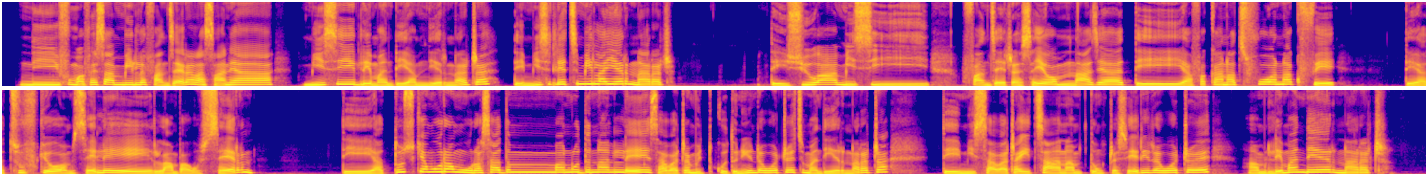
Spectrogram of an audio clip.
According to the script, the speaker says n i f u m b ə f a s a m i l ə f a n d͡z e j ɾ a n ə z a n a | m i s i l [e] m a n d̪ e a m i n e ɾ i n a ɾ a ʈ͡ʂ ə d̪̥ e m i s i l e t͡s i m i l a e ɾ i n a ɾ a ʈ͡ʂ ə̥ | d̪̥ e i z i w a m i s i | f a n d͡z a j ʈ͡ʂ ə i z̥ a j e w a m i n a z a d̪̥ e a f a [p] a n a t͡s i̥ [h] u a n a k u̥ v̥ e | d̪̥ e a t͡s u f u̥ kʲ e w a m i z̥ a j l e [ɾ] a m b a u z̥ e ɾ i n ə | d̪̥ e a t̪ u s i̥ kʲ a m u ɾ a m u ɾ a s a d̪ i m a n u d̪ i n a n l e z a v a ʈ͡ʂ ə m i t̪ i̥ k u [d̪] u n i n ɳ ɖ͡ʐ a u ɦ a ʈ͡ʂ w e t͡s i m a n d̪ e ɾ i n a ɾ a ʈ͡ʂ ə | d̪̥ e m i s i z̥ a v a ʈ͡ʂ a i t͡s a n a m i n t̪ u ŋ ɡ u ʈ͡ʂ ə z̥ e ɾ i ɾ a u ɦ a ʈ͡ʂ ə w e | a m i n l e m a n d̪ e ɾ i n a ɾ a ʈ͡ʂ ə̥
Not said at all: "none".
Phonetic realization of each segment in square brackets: e, k, f, l, d̪

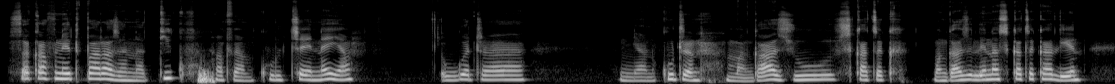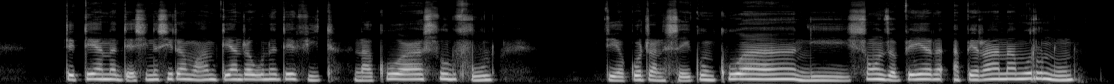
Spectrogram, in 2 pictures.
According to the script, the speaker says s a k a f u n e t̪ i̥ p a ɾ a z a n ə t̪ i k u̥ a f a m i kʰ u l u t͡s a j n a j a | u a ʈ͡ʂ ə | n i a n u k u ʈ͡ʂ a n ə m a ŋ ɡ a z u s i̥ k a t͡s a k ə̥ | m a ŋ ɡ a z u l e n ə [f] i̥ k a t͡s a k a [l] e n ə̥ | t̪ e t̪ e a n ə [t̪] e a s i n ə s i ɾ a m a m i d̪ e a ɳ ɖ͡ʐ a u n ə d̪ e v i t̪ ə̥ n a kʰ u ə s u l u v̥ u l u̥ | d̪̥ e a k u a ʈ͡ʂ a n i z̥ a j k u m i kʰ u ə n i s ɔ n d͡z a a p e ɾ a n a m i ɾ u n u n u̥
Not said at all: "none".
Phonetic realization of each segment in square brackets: s, l, d̪

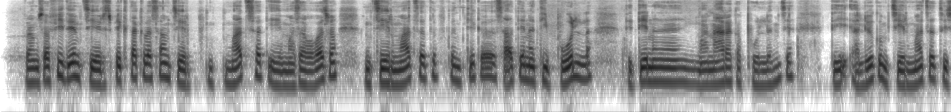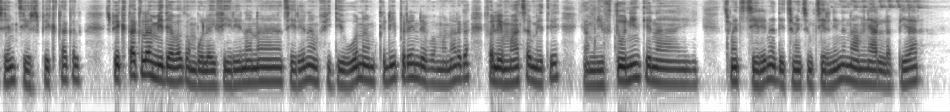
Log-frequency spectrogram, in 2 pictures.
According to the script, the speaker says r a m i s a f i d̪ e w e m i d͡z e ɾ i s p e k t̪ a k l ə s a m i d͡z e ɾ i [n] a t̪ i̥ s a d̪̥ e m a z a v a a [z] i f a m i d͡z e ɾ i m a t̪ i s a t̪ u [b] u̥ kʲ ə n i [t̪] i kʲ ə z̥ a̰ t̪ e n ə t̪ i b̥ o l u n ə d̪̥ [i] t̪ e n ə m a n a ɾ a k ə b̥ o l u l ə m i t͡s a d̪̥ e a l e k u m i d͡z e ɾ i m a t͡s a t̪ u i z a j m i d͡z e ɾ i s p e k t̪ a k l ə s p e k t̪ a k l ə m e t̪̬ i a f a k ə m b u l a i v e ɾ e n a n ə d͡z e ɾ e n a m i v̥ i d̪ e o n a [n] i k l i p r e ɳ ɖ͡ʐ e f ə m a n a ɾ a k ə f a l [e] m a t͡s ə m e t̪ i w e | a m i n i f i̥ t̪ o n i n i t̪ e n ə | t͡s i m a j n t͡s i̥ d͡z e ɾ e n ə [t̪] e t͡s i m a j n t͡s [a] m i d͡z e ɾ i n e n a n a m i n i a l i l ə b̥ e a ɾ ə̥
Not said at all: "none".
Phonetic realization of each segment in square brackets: m, z, p, t̪, e, m, e, d̪, i

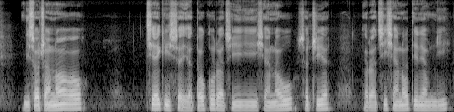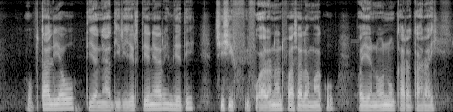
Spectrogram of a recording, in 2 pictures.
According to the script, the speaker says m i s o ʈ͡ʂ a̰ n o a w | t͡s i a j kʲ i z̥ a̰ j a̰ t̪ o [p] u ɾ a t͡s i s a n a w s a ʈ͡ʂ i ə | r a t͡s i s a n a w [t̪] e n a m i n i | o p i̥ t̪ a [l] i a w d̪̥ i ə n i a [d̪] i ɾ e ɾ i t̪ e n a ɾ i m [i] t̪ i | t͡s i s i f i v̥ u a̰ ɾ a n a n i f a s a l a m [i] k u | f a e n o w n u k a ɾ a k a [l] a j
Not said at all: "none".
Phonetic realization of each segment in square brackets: k, t̪, l, d̪, e, a, ɾ

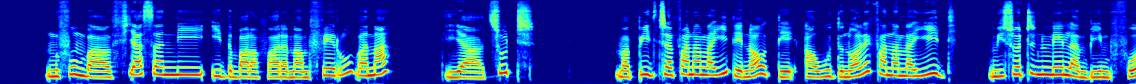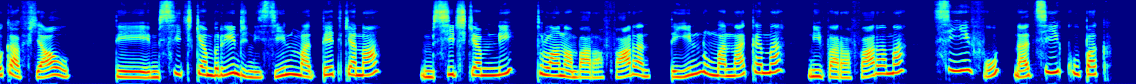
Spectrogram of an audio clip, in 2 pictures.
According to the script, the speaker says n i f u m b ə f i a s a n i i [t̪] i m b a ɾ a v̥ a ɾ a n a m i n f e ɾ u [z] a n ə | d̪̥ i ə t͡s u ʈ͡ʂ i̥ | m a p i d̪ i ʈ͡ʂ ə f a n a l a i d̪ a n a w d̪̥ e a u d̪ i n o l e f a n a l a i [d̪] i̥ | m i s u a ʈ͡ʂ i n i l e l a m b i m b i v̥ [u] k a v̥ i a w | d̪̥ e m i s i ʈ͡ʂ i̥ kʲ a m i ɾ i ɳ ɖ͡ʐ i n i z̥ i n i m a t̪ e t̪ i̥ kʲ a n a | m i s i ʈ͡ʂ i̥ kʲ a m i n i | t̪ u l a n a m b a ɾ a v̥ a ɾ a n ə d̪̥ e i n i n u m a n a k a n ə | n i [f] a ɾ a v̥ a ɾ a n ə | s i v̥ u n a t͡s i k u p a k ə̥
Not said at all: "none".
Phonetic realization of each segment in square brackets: d̪, v, d̪, o, v

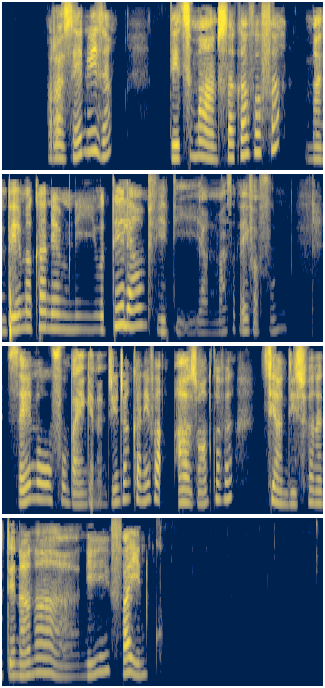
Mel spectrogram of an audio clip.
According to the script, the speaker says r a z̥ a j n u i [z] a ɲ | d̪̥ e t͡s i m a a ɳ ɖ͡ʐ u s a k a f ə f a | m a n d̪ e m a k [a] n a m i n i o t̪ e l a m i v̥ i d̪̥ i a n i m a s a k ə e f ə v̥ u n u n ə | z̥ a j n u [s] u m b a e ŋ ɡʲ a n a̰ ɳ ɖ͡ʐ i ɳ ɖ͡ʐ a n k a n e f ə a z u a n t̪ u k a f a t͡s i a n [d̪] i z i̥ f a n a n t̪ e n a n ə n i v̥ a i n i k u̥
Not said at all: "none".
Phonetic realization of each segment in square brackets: z, a, f, d̪

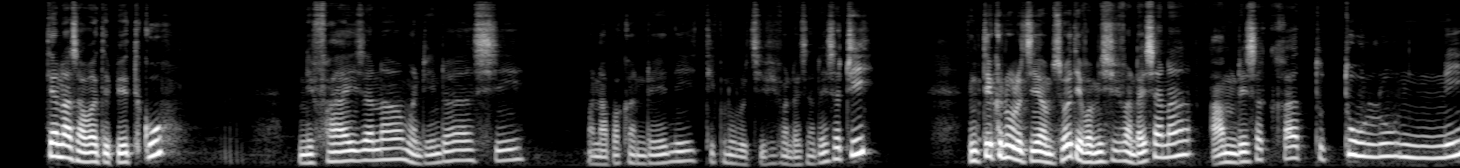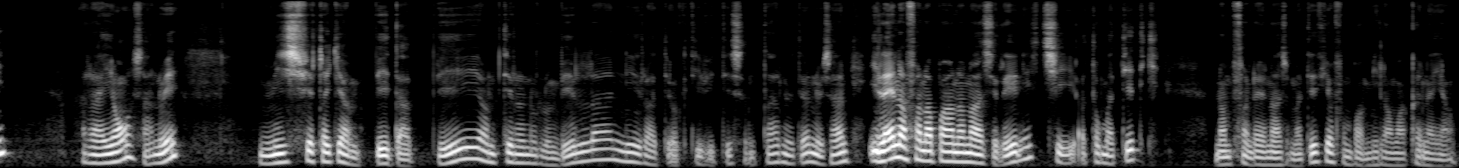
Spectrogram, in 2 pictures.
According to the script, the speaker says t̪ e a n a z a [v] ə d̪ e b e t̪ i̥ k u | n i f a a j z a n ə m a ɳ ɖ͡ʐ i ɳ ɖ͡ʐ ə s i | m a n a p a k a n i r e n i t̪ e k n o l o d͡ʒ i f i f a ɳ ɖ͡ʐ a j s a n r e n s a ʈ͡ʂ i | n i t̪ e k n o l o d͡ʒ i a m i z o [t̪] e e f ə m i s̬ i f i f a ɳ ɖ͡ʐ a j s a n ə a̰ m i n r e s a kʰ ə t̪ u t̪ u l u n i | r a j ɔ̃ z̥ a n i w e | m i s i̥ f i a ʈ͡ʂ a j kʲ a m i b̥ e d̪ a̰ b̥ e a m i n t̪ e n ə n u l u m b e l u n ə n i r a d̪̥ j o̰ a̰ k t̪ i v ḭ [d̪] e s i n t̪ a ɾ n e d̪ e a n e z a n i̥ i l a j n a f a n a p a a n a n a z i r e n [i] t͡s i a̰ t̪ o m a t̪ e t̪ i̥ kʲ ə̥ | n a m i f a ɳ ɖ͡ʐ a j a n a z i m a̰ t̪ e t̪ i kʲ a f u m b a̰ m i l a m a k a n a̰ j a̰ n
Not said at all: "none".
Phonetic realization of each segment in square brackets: v, d̪, t̪, i

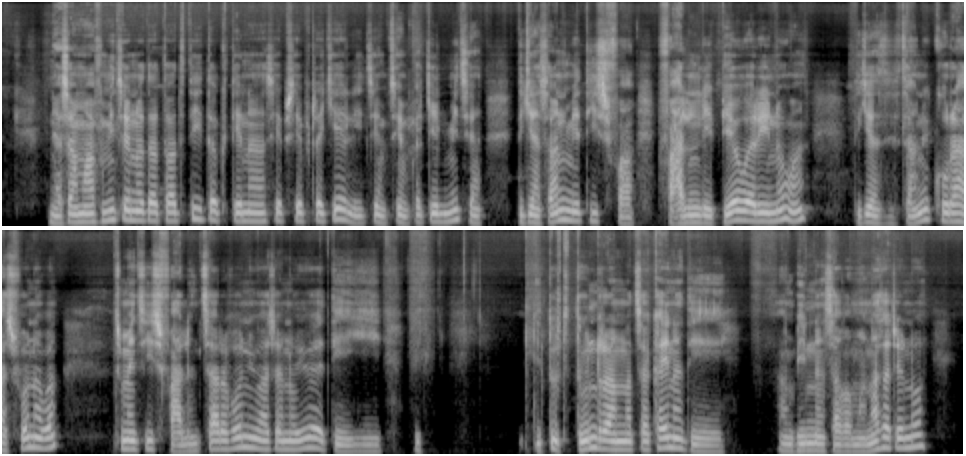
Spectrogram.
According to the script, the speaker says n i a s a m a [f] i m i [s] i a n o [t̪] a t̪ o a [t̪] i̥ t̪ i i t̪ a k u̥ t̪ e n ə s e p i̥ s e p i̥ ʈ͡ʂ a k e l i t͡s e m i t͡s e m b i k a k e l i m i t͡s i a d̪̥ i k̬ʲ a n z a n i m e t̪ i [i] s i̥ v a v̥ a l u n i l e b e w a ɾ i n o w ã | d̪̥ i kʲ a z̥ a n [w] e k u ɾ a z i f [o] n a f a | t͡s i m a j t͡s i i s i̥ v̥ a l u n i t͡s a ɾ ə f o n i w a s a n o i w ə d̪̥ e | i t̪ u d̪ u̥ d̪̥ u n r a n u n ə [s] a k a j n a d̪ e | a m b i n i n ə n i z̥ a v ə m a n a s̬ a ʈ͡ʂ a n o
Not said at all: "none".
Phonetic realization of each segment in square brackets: f, t͡s, t̪, t̪, i, w, o, t͡s

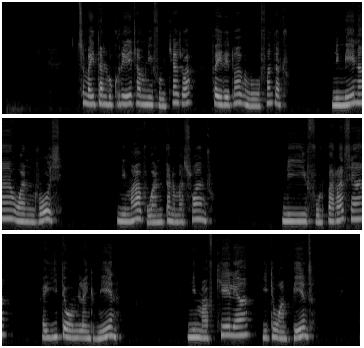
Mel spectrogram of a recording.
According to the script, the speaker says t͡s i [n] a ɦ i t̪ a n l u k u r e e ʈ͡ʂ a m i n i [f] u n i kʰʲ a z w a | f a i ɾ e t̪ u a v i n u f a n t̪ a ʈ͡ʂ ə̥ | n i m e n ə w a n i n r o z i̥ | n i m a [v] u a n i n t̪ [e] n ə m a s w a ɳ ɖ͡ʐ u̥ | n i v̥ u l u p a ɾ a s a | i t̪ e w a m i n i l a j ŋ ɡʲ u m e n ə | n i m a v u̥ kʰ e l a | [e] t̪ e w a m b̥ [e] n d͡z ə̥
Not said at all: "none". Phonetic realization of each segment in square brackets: m, v, v, a, i, e

